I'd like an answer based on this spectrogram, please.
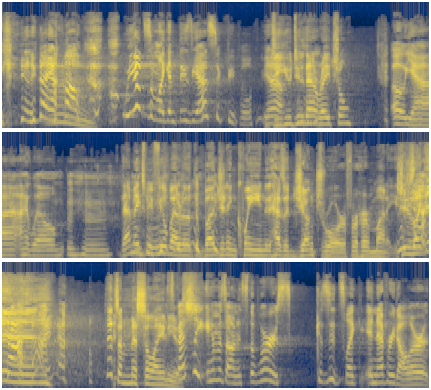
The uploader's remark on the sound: a LIVE audience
